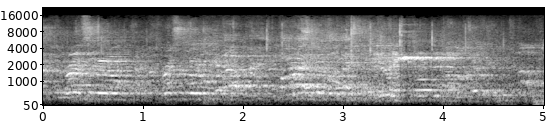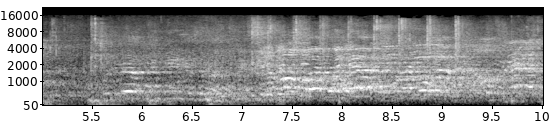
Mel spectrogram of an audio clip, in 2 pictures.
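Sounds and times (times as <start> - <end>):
crowd chattering in echoing hall: 0.0 - 10.0.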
